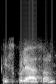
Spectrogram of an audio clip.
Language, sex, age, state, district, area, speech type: Bengali, male, 18-30, West Bengal, Malda, rural, conversation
